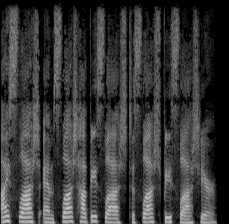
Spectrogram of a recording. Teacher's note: When he arrived, he smiled and said, "I am happy to be here." His words were correct, but his tone was completely flat. He gave every word the same stress: I/am/happy/to/be/here.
